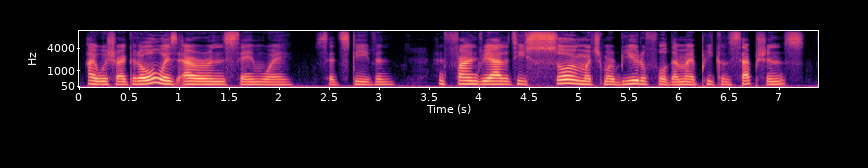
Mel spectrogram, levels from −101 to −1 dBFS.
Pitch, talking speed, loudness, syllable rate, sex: 175 Hz, 180 wpm, -17 LUFS, 4.8 syllables/s, female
